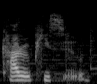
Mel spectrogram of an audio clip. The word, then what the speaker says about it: Calpis: The Kalapisu of water is very refreshing. It's an uncarbonated Japanese soft drink, and in Japanese it's pronounced Karupisu.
